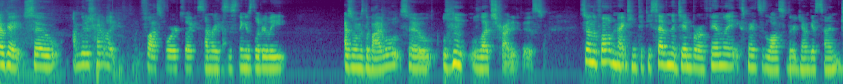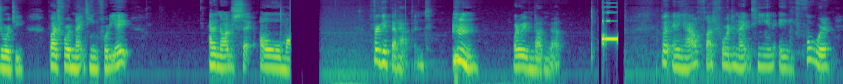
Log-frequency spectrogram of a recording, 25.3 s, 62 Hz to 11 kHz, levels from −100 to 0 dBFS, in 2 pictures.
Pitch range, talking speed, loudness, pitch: 160-195 Hz, 175 wpm, -18 LUFS, 175 Hz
